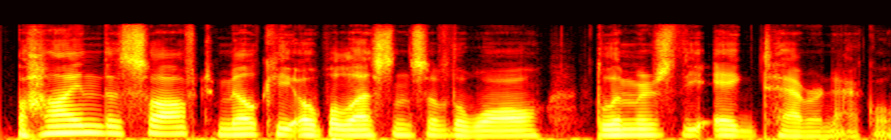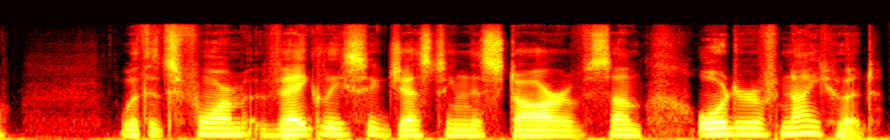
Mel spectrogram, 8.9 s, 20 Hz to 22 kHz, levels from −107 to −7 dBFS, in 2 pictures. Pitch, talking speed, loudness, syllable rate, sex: 125 Hz, 160 wpm, -20 LUFS, 5.2 syllables/s, male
